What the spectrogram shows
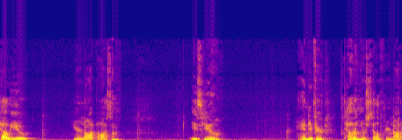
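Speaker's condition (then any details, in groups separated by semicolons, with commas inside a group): Cerebral palsy; heavily altered breathing patterns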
